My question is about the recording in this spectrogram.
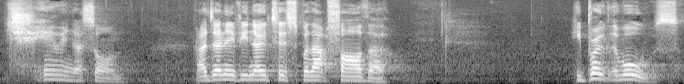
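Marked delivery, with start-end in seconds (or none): none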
